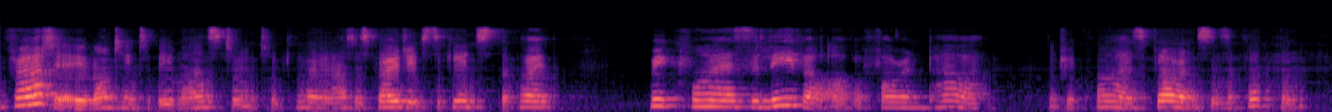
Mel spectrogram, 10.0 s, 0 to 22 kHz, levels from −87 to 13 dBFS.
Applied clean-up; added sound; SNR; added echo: neural separator model SepFormer DNS4.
